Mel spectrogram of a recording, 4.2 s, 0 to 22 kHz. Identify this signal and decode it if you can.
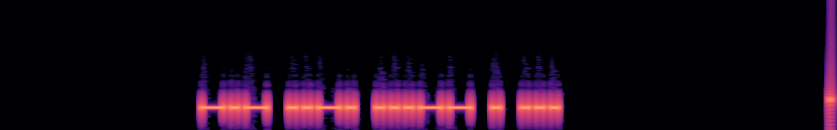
Morse code, heard as a keyed tone, about 29 wpm, 700 Hz. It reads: KF3ES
